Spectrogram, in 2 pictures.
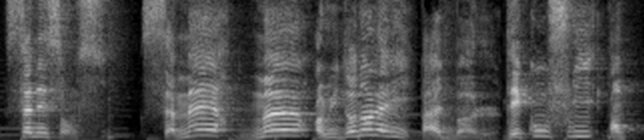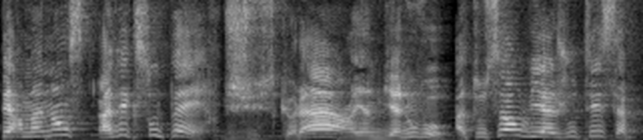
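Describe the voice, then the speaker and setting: A woman's voice: a little high, moderate pace, few pauses, soft background music. Sarcastic woman hosting a comics review. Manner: lively, sarcastic, swears casually. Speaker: host of a comics review channel.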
